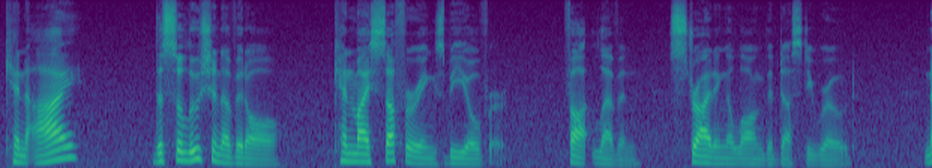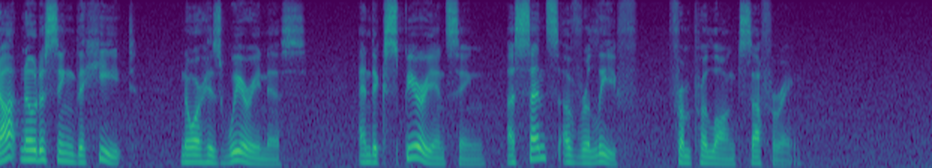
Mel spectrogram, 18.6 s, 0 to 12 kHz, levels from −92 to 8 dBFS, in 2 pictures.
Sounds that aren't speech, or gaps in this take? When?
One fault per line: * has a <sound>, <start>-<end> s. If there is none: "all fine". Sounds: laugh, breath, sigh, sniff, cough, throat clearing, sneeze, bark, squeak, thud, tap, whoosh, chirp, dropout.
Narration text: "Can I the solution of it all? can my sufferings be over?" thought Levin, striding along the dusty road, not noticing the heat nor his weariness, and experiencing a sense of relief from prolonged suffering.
all fine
